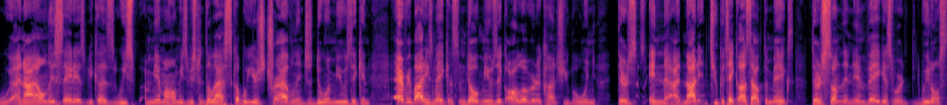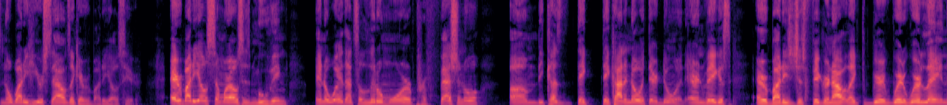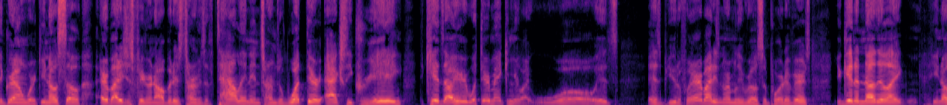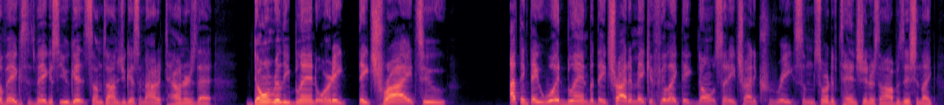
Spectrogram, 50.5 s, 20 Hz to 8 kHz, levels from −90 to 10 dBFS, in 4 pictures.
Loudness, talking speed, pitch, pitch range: -24 LUFS, 225 wpm, 150 Hz, 135-170 Hz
